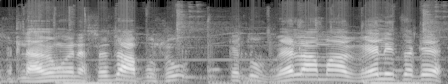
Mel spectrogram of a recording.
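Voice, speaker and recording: A high-voiced, domineering village headman. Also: fast, a bit bright, soft background music. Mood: stern. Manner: stern, commanding, pronounces sentences. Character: proud domineering middle-aged male village headman. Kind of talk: village family stage drama.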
